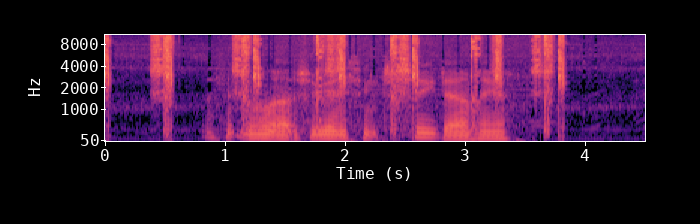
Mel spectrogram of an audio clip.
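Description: A young man speaks briefly and with animation, close to a microphone.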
